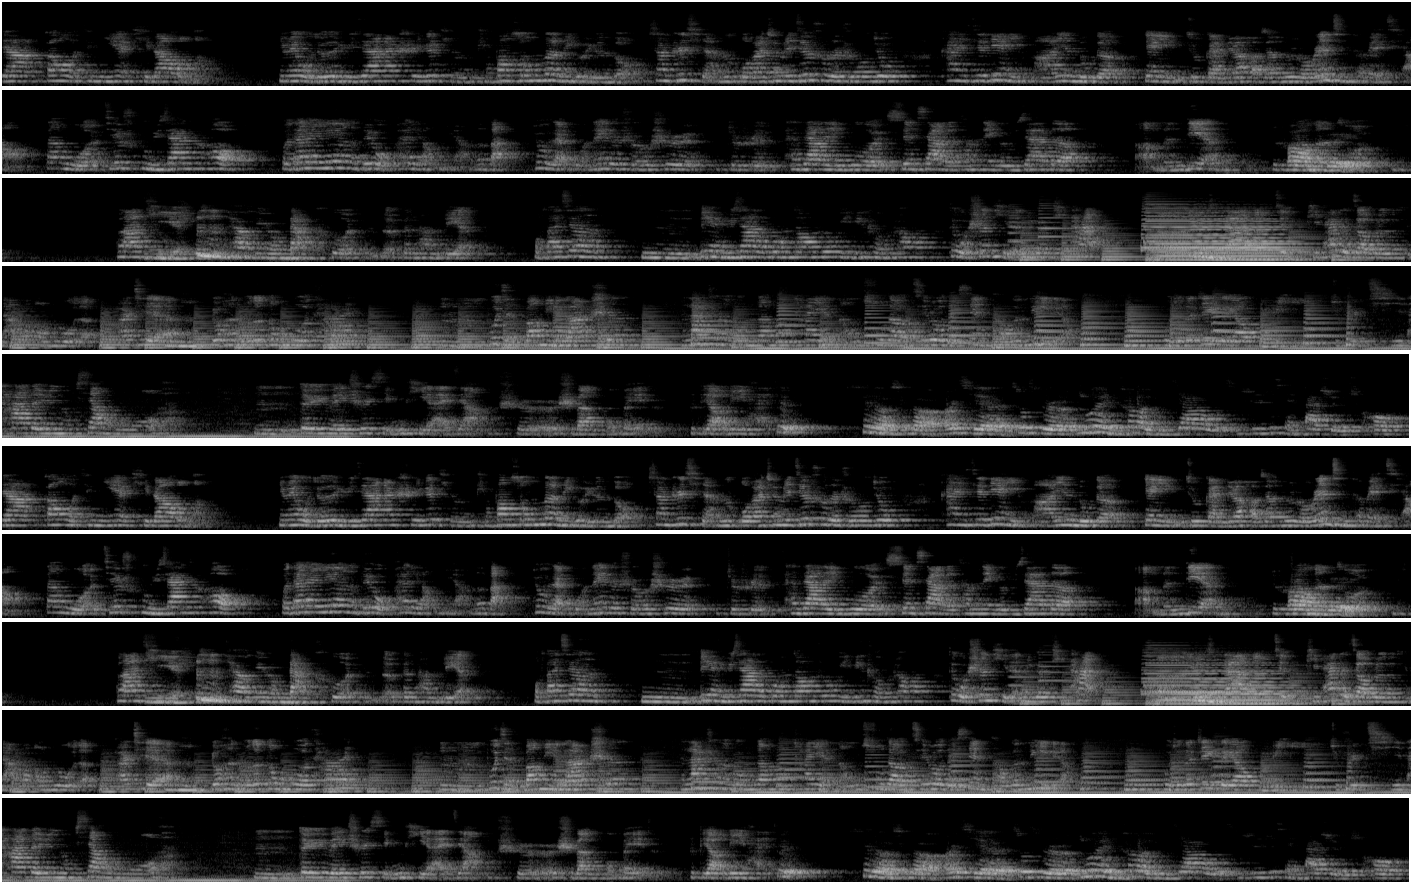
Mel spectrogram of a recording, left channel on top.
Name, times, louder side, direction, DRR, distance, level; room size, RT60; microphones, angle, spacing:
voice 1, 0.0-2.0 2.8-16.5 16.9-21.0 21.3-24.9 25.4-26.4 26.8-27.7 29.3-32.9 33.5-34.2 34.6-39.3 39.7-44.0 44.4-45.8 46.6-48.6 49.1-53.0 53.9-58.1 58.9-62.9 63.2-64.1, right 2 dB, 50° right, -1 dB, 0.6 m, -33 dB
voice 2, 26.9-27.6 29.6-30.2 30.8-31.2 40.1-40.4 43.9-44.2 64.1-64.3 65.0-70.3, equal, 75° left, -8 dB, 0.9 m, -29 dB
Keyboard (musical), 38.2-41.9 42.3-42.8 43.2-55.8, left 2 dB, 25° left, 0.3 m, -32 dB
sound 1, 46.0-59.8, equal, 30° right, 1.0 m, -39 dB
3.7 x 3.0 x 2.6 m, 0.83 s
head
